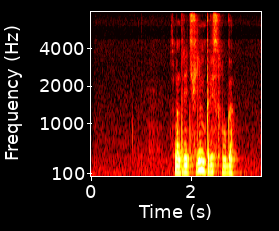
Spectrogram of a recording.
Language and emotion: Russian, neutral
